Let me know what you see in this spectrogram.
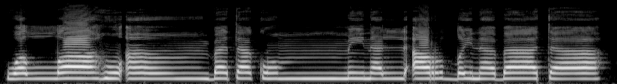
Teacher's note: ضاد کی ادائیگی زبان کے کروٹ اور اوپر کے داڑھوں کے جڑ سے ہے. حرف الضاد حروف تفخیم میں سے ہے تو ہمیں یہ حرف کو بھاری آواز میں اور منہ پھلا کے پڑھنا ہے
